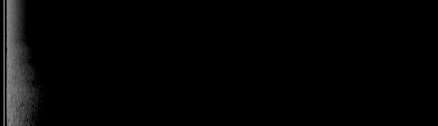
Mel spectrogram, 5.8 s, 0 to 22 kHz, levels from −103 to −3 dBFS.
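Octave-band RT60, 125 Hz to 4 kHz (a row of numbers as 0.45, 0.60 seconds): 0.45, 0.50, 0.50, 0.55, 0.45, 0.35 seconds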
